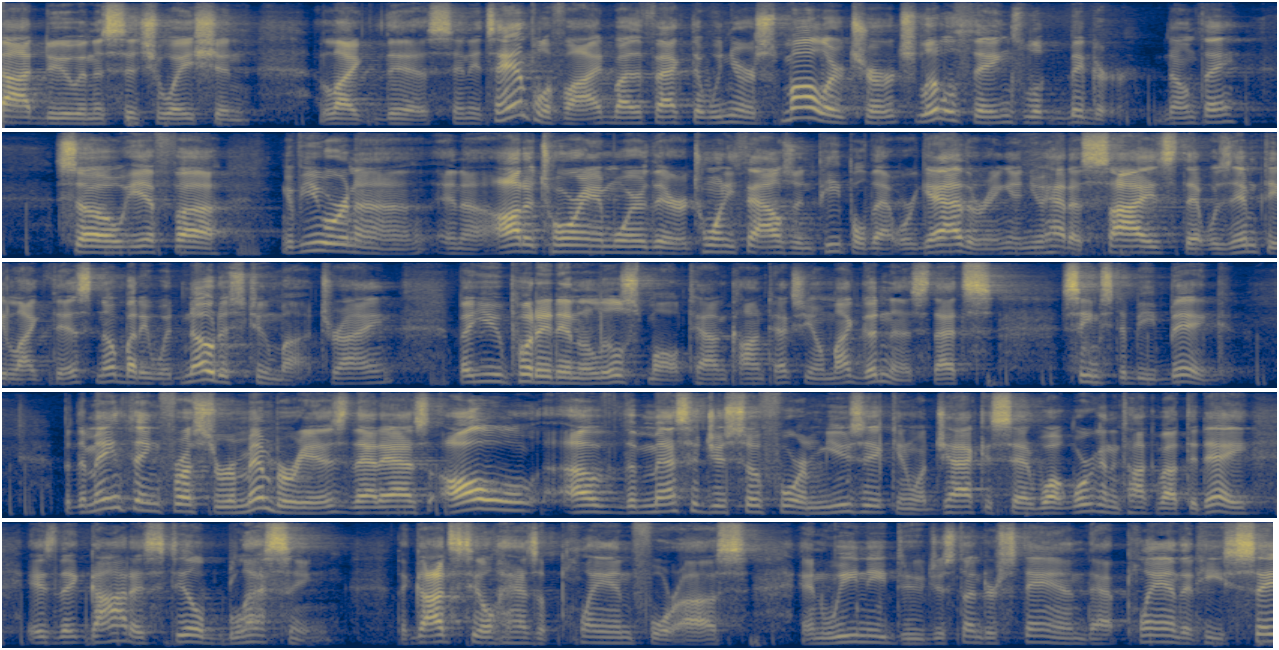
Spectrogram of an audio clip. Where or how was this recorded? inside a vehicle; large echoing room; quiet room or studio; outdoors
large echoing room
